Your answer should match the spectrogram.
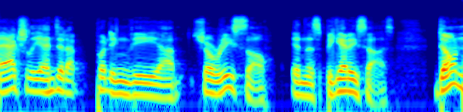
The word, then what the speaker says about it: chorizo: Now, Benito tells me that I've got to pronounce it chorizo, even though when I look at it, being an English-speaking person, I say chorizo. He says, no, it's chorizo.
